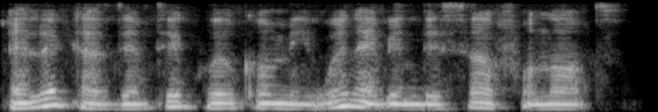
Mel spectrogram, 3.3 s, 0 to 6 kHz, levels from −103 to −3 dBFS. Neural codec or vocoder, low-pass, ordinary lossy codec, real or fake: codec, 16 kHz, 4.8 kbps, FACodec; 5.4 kHz; none; fake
